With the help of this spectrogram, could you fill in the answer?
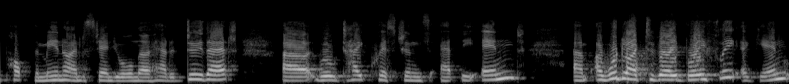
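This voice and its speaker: Chatty woman moderating a panel. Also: medium pitch. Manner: warm, chatty, easygoing asides. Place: conference hall. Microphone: shared stage microphone.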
